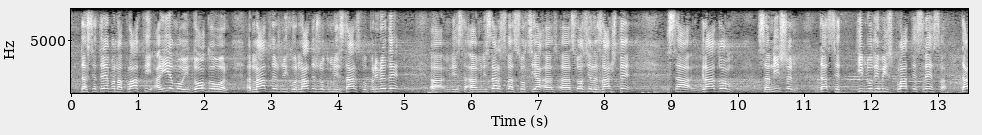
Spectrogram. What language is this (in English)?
Serbian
